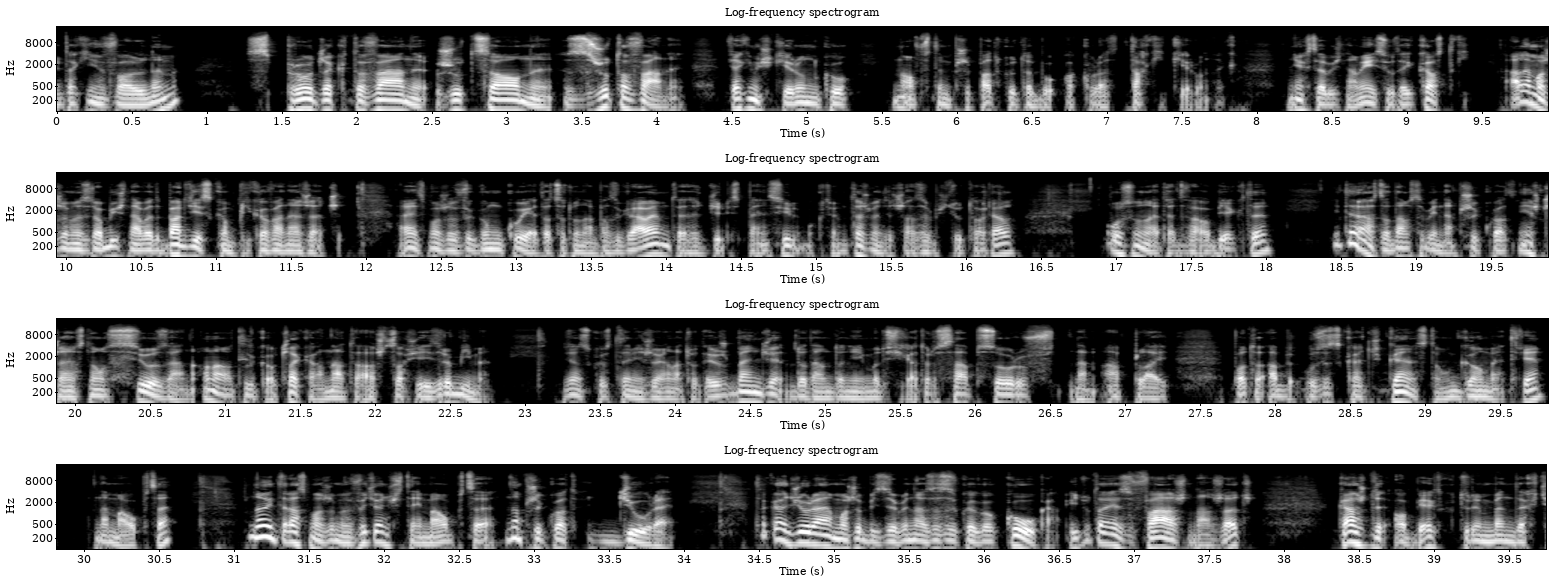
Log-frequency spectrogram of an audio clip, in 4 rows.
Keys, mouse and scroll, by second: 6.2 d, 6.4-8.0 drag, 6.5 d, 6.6 d, 11.2 Tab, 11.9 d, 12.4 d, 12.4-15.8 right drag, 12.6 d, 12.8 d, 16.1 Tab, 16.4 Tab, 17.2 x, 17.4 click, 18.5 middle click, 19.8 shift+middle click, 20.1 shift+a, 22.5 click, 24.3 ctrl+3, 25.8 click, 26.6 click, 27.8 scroll up 1, 28.1 Tab, 28.7-29.4 shift+middle drag, 30.1-31.0 shift+middle drag, 30.9 Tab, 31.3-31.9 middle drag, 32.1-33.2 middle drag, 34.5 shift+a, 37.5 click.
